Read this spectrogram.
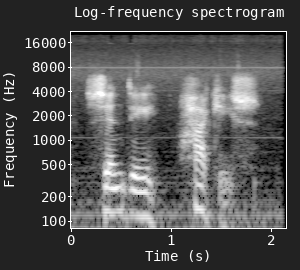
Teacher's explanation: when you pronounce our name in Greek, it's pronounced with an emphasis on the second last syllable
